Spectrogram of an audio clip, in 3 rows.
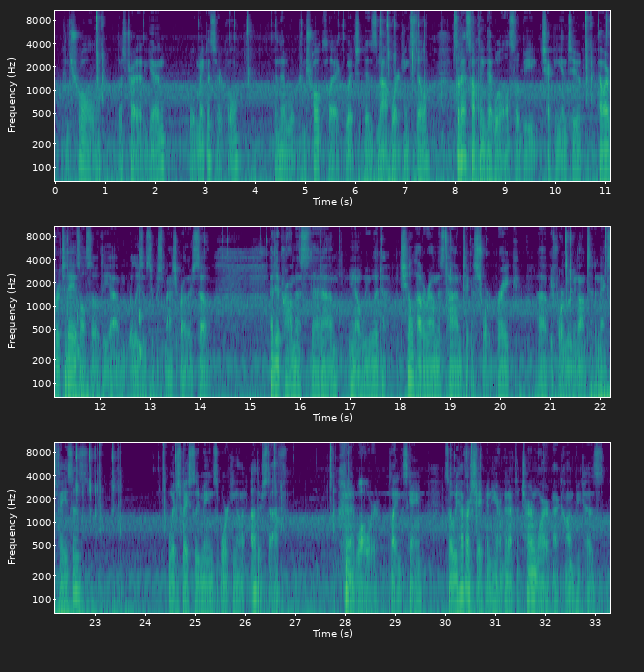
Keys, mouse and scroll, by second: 0.8 Escape, 1.7-4.3 drag, 5.6 ctrl+click, 6.0 middle click, 6.6 ctrl+z, 7.1 ctrl+z, 7.4 middle click, 7.8 scroll up 1, 8.1 shift+middle click, 9.2 click, 9.2-12.2 drag, 10.6 Escape, 12.2-13.9 scroll down 1, 13.9 click, 14.4 click, 15.2 click, 15.6 click, 15.9 click, 16.4-18.9 middle drag, 17.5 click, 18.9 h, 19.2 click, 19.6 click, 20.3 middle click, 21.3 KP_7, 22.1 Tab, 22.1-22.6 scroll up 2, 22.6 a, 22.8 a, 23.3 shift+d, 24.1 click, 24.6 shift+d, 26.3 click, 26.5 Tab, 26.7 scroll down 1, 26.9 middle click, 27.2 scroll down 1, 27.8 shift+middle click, 28.0 scroll down 1, 29.0-30.5 middle drag, 30.1 click, 30.1 click, 30.5 ctrl+`, 31.8 click, 33.0 click.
